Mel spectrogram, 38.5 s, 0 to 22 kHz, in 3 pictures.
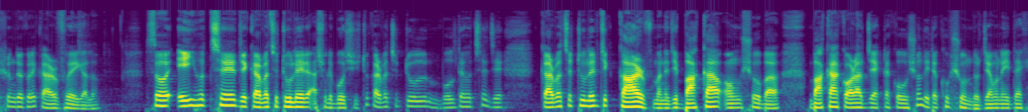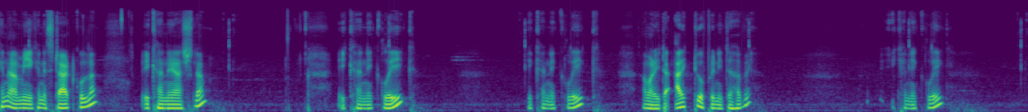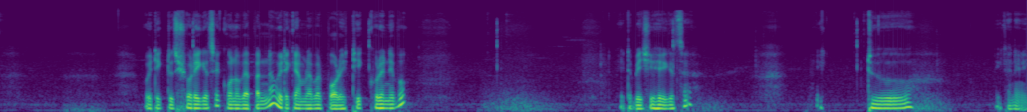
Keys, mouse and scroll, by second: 13.1 click, 21.0 ctrl+z, 22.0 click, 33.2 ctrl+z, 34.0 click, 35.3 z, 36.3 click, 37.5 ctrl+z.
